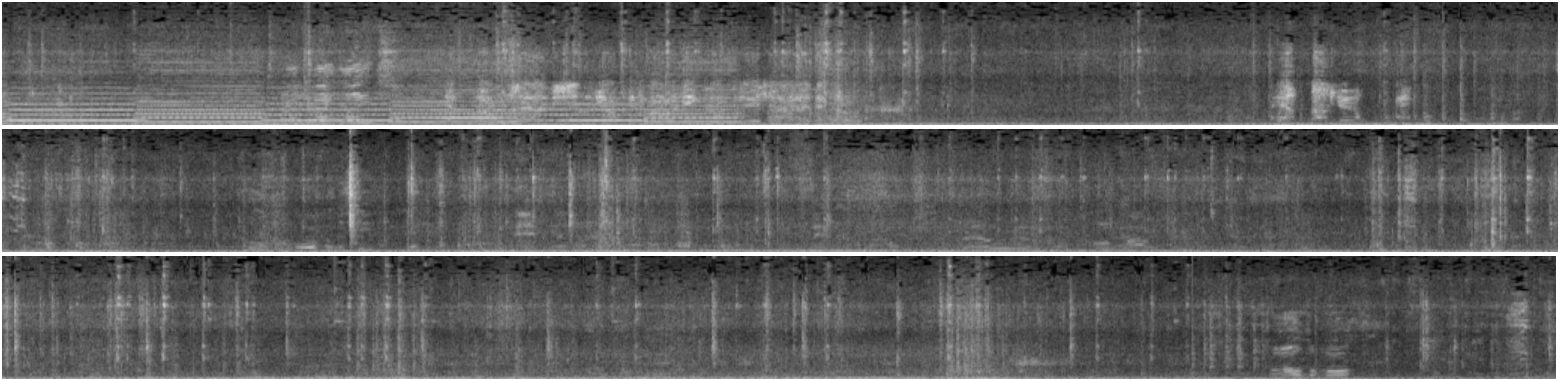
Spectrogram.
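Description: Fire engine's two-tone siren alternating high and low, heard from inside the cab, cutting off about five seconds in. After that, the truck's engine runs with a low rumble in the cab as it drives, with scattered light clicks and knocks.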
